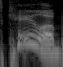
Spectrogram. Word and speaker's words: Keila: I know my name is spelled K-E-I-L-A, and people say Keila. I'm like, no, it's Kayla, but it's spelled in Spanish because I'm from Puerto Rico.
